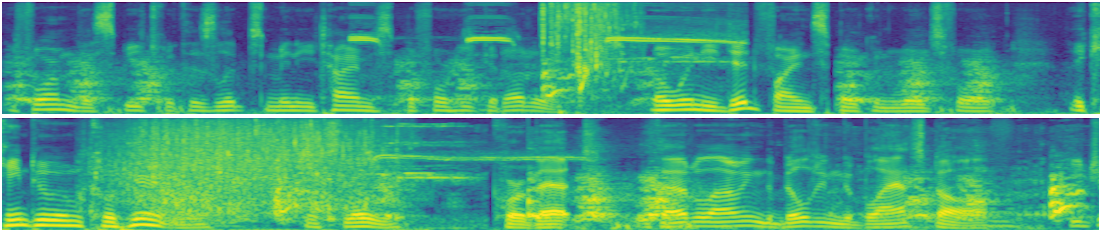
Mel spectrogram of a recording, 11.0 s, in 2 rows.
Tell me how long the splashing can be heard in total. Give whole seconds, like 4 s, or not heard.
2 s.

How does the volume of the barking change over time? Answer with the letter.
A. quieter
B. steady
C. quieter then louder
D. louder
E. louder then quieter
D.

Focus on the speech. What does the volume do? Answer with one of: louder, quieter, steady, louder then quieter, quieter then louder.
louder.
